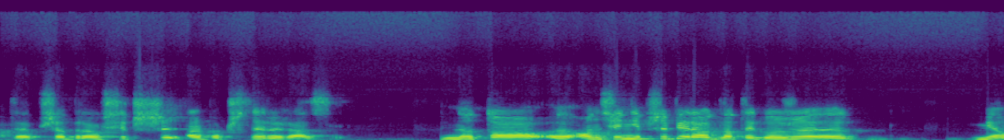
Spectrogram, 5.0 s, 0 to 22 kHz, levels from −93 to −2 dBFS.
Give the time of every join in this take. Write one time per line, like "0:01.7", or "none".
none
